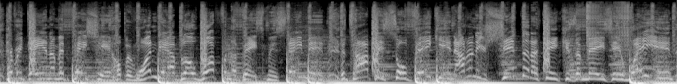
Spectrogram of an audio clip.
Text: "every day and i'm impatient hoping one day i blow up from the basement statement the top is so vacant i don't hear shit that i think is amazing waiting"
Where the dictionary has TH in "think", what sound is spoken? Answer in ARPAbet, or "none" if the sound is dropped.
TH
